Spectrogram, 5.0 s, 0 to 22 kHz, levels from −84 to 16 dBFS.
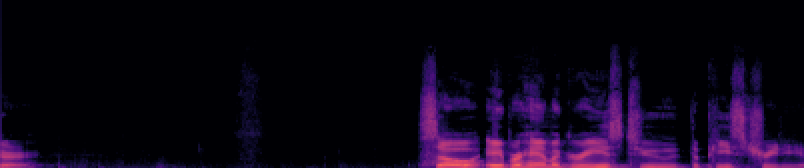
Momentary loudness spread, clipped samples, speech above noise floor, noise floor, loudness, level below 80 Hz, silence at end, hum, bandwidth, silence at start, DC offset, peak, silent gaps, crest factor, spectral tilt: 15 LU; under 0.1%; 50 dB; -76 dBFS; -27 LUFS; -70 dBFS; 0 s; none; 14.5 kHz; 0 s; under 0.1%; -10 dBFS; none; 20 dB; -4.5 dB/octave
